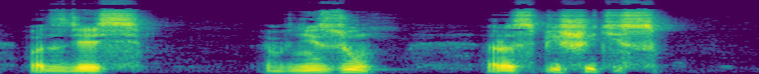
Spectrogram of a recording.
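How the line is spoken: Quiet. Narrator (Russian): сказал тихо

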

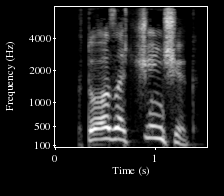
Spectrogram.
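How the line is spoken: Yelling. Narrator (Russian): заорал сержант

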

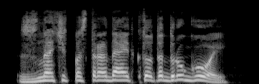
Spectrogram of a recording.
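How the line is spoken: Shriek. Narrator (Russian): взвизгнула Кармен

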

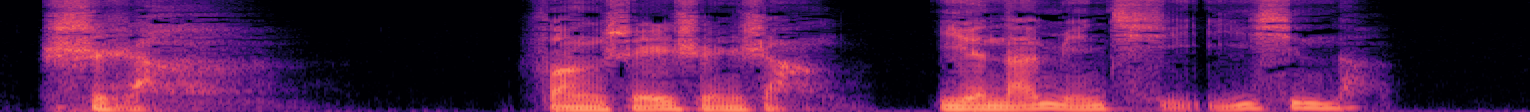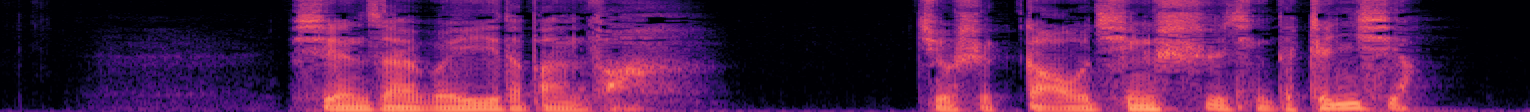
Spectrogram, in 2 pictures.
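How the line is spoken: Sighing. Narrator (Chinese): 贺仁杰叹息着说

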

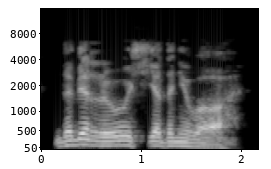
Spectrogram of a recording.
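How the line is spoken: Through gritted teeth. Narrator (Russian): процедила Кэтран

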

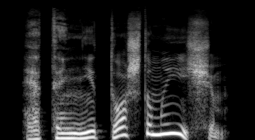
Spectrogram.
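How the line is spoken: Annoyed hiss. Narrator (Russian): Нефрита, с досадой зашипев

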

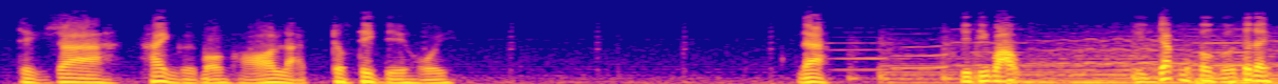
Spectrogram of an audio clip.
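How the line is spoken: Muttering to oneself. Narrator (Vietnamese): Nhìn thấy hai người đi đã xa, bèn lẩm bẩm

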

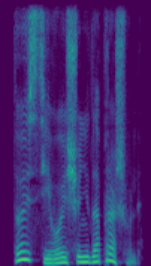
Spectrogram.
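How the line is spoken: Sighing policeman. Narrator (Russian): Полицейский вздохнул

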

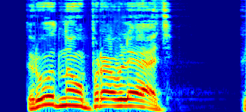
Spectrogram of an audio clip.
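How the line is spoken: Shouting. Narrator (Russian): крикнул я

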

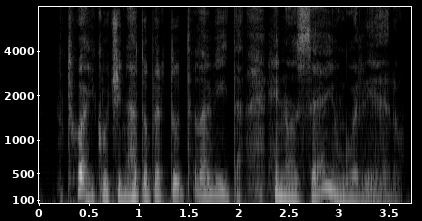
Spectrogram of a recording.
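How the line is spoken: Laughing. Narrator (Italian): aggiunse ridendo

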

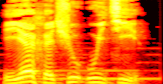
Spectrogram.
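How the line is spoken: Cold, recovering from shock. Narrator (Russian): холодно сказал я, справившись с шоком

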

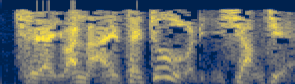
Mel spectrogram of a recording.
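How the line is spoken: Monk, laughing. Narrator (Chinese): 那和尚笑道

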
